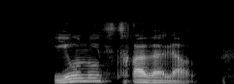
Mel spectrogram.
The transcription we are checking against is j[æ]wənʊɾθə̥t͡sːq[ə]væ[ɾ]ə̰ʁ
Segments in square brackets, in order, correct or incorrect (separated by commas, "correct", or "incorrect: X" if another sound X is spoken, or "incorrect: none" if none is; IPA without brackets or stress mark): incorrect: i, incorrect: ɑ, incorrect: l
